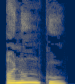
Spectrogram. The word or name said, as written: ಅಣುಂಕು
